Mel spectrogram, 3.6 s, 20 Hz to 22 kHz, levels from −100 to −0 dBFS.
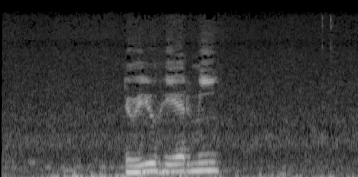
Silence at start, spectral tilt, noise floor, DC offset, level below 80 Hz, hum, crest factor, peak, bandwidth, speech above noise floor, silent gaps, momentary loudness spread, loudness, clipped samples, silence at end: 0.05 s; -6.5 dB/octave; -52 dBFS; under 0.1%; -48 dBFS; none; 16 dB; -18 dBFS; 15.5 kHz; 23 dB; none; 22 LU; -30 LUFS; under 0.1%; 0.1 s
